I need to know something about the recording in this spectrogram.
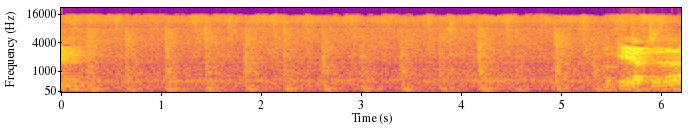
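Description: A treadmill motor hums and whirs steadily.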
